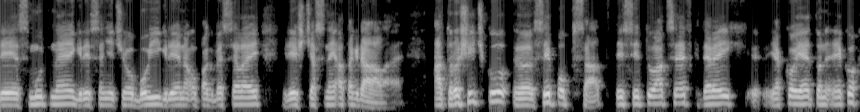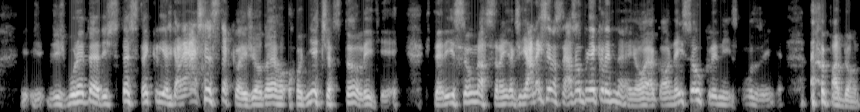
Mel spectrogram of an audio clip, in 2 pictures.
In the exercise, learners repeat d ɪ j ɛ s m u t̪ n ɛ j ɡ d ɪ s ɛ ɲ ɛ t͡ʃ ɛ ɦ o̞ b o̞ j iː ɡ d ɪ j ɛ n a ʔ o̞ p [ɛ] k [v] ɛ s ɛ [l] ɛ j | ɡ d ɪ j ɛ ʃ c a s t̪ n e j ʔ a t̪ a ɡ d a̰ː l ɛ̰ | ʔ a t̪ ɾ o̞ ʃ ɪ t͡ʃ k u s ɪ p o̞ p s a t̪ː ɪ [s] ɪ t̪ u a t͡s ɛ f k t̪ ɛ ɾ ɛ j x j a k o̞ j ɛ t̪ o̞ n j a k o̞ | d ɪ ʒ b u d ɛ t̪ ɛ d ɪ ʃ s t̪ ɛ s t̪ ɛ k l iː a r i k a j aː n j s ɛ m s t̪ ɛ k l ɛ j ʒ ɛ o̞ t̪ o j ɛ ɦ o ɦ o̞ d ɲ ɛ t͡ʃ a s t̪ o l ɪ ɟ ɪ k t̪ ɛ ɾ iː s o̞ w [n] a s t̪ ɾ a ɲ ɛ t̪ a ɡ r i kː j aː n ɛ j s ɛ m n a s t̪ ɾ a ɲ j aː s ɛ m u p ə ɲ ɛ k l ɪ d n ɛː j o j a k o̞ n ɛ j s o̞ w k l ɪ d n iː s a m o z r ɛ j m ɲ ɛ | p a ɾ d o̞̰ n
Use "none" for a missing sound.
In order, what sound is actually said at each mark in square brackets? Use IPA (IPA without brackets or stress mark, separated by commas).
a, v, l, s, n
